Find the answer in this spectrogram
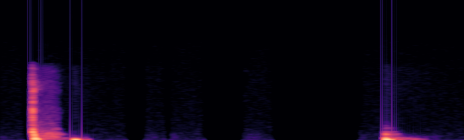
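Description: Two brief soft knocks, the first a quick double, with dead silence between them.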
